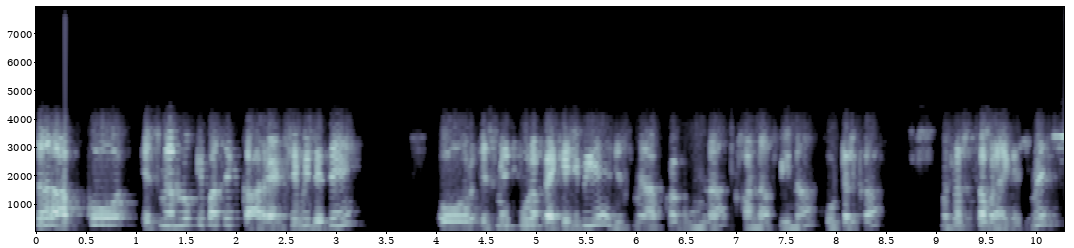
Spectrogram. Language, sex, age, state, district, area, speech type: Hindi, male, 18-30, Madhya Pradesh, Bhopal, urban, conversation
